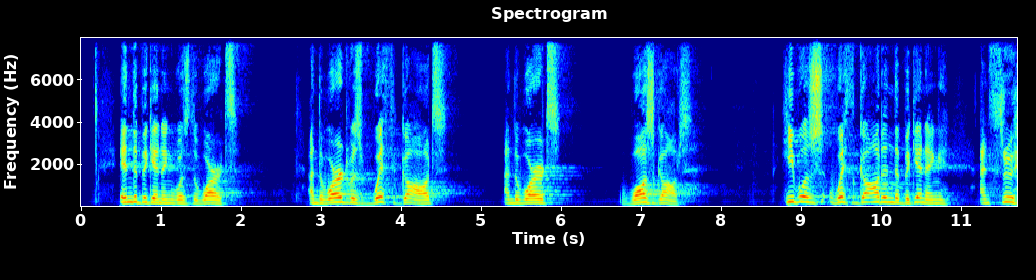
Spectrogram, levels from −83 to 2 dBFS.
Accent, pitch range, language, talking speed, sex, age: British, 145-190 Hz, English, 135 wpm, male, 30-49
